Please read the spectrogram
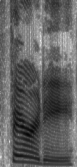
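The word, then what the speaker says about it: Faherty: like you think or it's pronounced differently than you'd expect from the spelling but it is pronounced farady and it is spelled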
